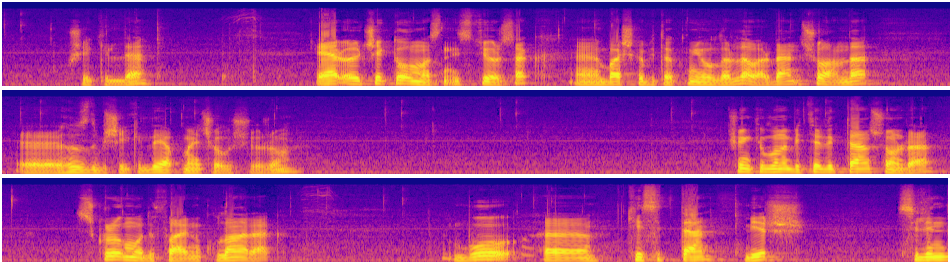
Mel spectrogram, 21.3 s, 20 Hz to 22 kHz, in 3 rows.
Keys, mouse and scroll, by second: 2.4 e, 4.9 e, 6.3 e, 7.5 e, 8.7 e, 10.2 e, 11.1 e, 12.4 e, 13.5 e, 15.3 e, 17.5 e, 18.5 e, 19.8-20.8 middle drag.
